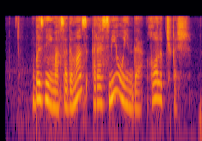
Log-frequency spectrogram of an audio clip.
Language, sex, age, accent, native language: Uzbek, female, 25-34, Xorazm, Uzbek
